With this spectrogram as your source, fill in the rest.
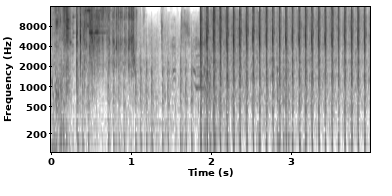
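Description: Rapid automatic gunfire in Call of Duty Warzone, loud close bursts that settle into a fast, evenly spaced stream of shots.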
